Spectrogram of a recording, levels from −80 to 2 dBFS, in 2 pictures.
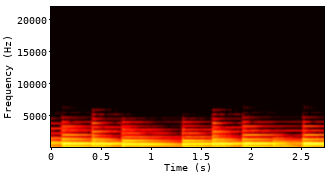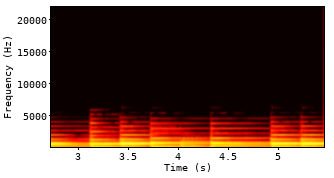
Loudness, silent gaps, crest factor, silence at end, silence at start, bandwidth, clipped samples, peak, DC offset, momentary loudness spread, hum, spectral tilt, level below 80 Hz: -16 LUFS; none; 12 dB; 0 s; 0 s; 5 kHz; under 0.1%; -4 dBFS; under 0.1%; 6 LU; none; -9 dB/octave; -52 dBFS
